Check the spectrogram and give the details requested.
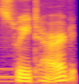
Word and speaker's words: SweetXheart: SweetXheart, pronounced Sweetheart, is a slice of life visual novel about microaggressions, race, and gender.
